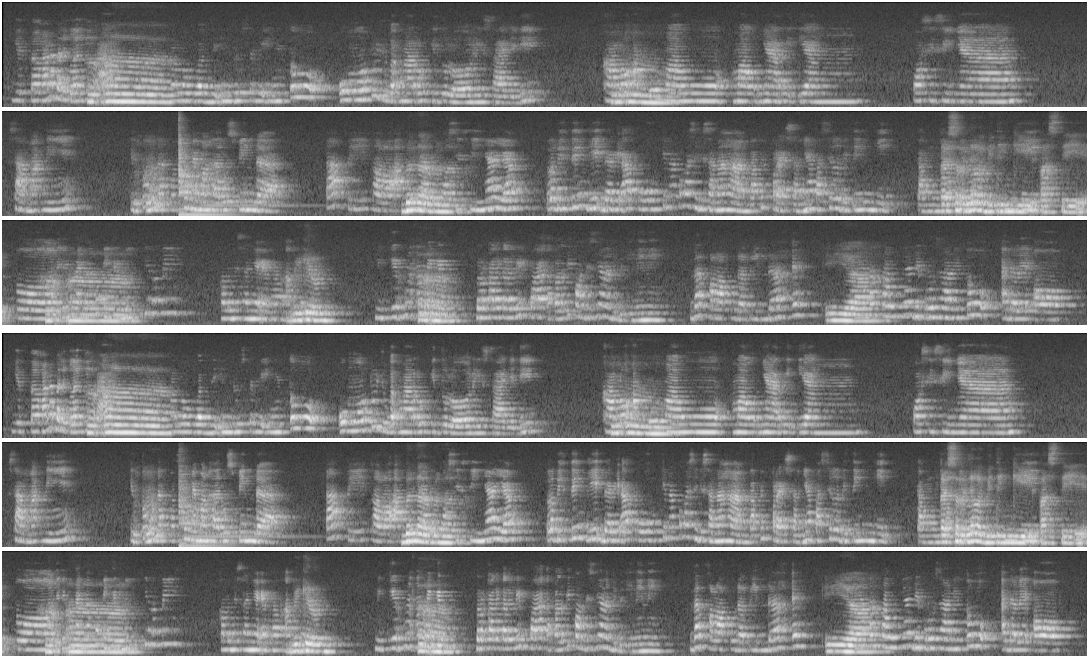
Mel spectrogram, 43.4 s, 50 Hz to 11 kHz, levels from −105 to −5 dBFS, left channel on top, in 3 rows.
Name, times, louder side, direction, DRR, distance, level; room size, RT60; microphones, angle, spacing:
voice 1, 0.1-1.7 2.2-4.2 4.5-7.1 8.0-11.5 12.1-13.5 14.6-15.4 16.2-18.2 18.8-21.3 21.7-26.3 26.7-27.6 27.8-28.3 29.1-31.3 31.8-33.0 33.9-34.9 35.2-37.7 38.1-39.6 40.2-43.0, right 2 dB, 50° right, 0 dB, 2.2 m, -26 dB
voice 2, 1.1-2.3 8.1-9.0 16.2-16.6 19.8-20.6 27.0-28.9 29.5-30.7 32.7-33.3 34.5-35.0 39.9-40.7, right 2 dB, 70° right, -1 dB, 1.1 m, -21 dB
sound 1, 16.8-18.3, left 3 dB, 40° left, 1.2 m, -31 dB
9.4 x 5.0 x 5.4 m, 0.72 s
head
